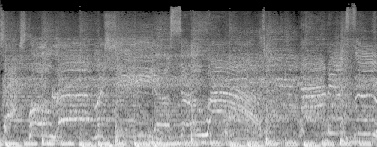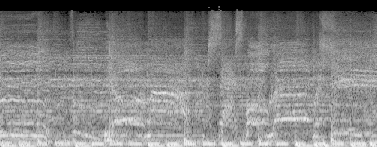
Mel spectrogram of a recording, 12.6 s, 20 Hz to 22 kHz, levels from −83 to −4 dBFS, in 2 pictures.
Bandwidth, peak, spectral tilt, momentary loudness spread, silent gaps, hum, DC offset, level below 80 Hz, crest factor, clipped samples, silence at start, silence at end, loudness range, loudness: 17.5 kHz; 0 dBFS; -4 dB/octave; 2 LU; none; none; under 0.1%; -20 dBFS; 12 dB; under 0.1%; 0 s; 0 s; 1 LU; -12 LUFS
